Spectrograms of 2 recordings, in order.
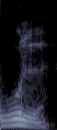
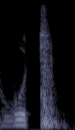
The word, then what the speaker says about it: would: Ingat ya, pelafalannya bukan wool. Saya berkali-kali menemukan mahasiswa yang melafalkan wool dan bukan wood. Yang benar adalah wood, ya.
